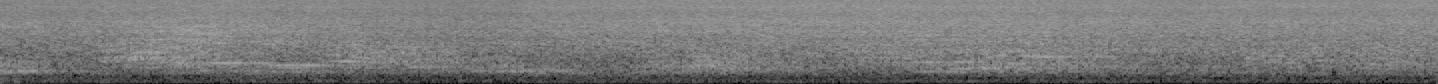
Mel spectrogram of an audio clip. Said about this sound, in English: I want you to shout beyond the sound of the rain.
